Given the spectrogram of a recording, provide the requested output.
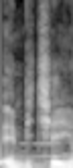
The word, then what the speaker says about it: MBTI: Moi, je prononce ça MBTI puisque c'est la version anglaise puisque le nom officiel du MBTI, c'est Myers Brigs Type Indicator.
